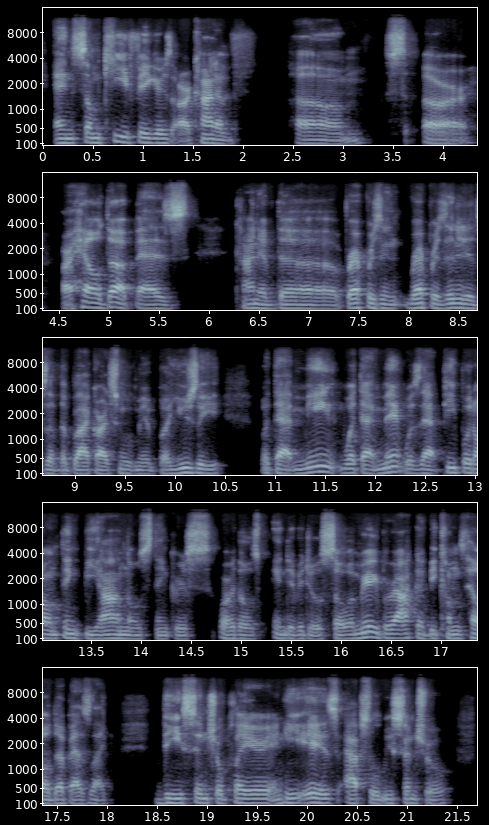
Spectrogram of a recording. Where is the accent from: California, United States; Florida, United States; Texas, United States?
California, United States; Los Angeles; moved away as an adult; also born or lived in Ithaca, New York; I'm I'm a California kid. Um, I'm from Los Angeles to be more precise, and uh, I kind of grew up in a a really big family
